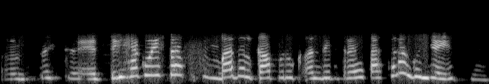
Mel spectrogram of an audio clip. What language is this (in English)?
Kashmiri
